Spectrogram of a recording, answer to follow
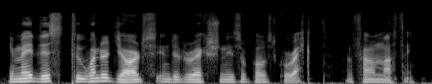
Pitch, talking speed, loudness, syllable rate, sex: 120 Hz, 210 wpm, -20 LUFS, 5.9 syllables/s, male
